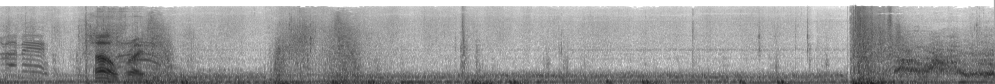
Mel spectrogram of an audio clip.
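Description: A rifle fires loud, sharp shots.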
